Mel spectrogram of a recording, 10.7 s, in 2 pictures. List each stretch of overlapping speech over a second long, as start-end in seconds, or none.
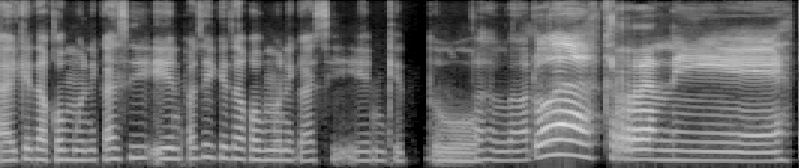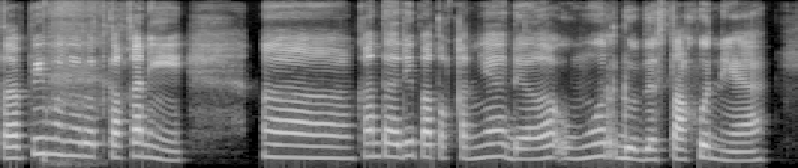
none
